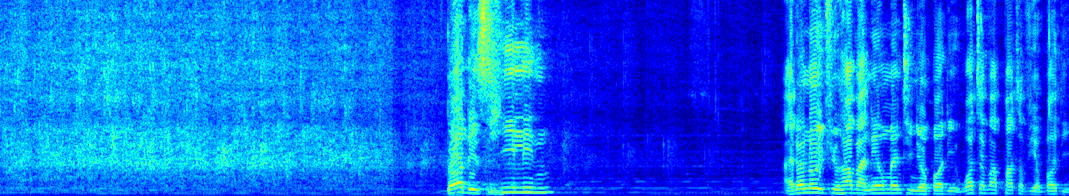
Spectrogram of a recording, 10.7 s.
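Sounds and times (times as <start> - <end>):
audience hand clapping: 0.0 - 7.3
speech: 4.5 - 5.6, 7.9 - 10.6.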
